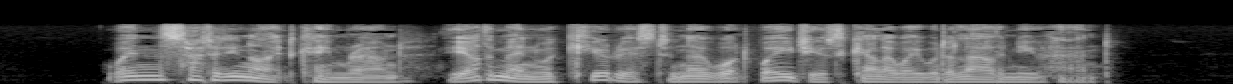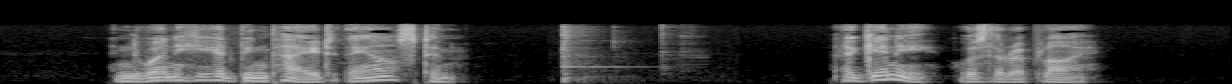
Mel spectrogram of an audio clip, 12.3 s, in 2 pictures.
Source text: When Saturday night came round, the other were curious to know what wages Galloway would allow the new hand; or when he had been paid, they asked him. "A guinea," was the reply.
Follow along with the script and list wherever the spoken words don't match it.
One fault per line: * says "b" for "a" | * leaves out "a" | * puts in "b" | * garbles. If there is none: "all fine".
* puts in "men"
* says "and" for "or"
